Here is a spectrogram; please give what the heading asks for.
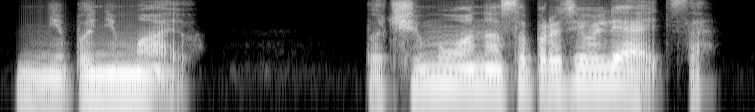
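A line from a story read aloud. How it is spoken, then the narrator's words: Angry voice. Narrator (Russian): Голос Натаниэля звучал зло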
